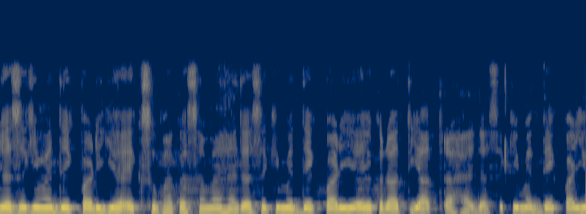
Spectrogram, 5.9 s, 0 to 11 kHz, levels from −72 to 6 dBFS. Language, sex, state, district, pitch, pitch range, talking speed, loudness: Hindi, female, Bihar, Katihar, 200 Hz, 190-205 Hz, 325 wpm, -13 LUFS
